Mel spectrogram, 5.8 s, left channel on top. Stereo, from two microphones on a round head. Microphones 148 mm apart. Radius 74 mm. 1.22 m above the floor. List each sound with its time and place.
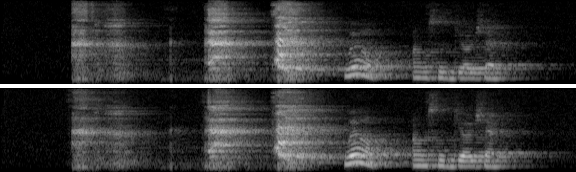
0.7 s crying: 55° left (ahead or behind), 1.6 m
3.4 s a woman speaking: 85° right, 1.3 m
